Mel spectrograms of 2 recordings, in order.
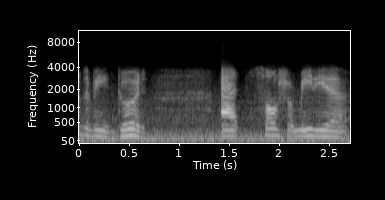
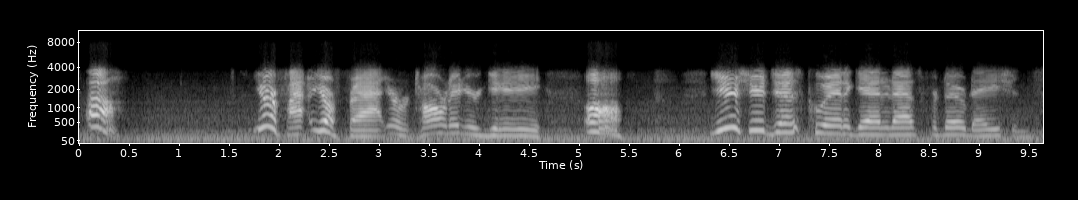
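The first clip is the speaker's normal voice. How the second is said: mocking trolls; 8 dB louder, slower than usual. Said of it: "mocking trolls again".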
